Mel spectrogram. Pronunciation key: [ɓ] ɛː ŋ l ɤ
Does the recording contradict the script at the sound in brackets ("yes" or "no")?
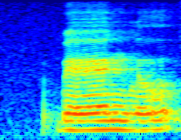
no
